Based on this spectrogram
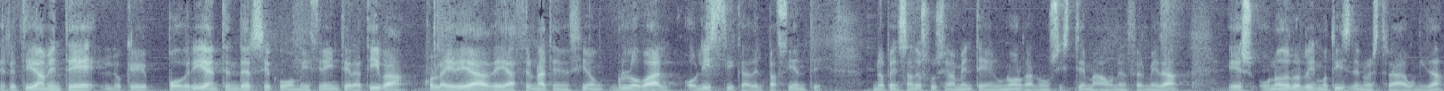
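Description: Noticeable background noise runs under a man speaking at a moderate pace. His medium-pitched voice is monotone and flat. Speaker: allergist doctor. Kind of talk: medical explanation in interview.

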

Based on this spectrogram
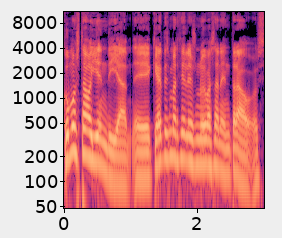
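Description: A man speaks very quickly, his intonation lively. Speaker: radio host. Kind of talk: radio interview.

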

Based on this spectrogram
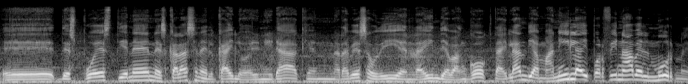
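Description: Amid noticeable background noise, a man with a fairly high pitch speaks at a fairly quick pace with lively intonation. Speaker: radio reporter. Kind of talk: scripted comedic report. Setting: airport runway.

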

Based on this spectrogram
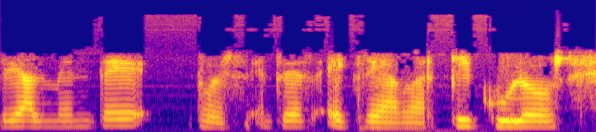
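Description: A woman's fairly low voice moves at a moderate pace, its intonation monotone and flat. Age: 40s. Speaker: author and emotional wellbeing coach. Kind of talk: interview.

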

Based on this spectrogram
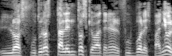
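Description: Speaking in a normal speaking voice, a man keeps a medium pitch, a fairly quick pace and ordinary pitch variation. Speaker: radio sports contributor. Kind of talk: radio segment.

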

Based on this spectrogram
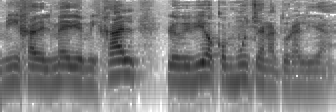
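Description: A woman speaks in a low pitch. Her pitch varies in an ordinary way. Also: moderate pace.

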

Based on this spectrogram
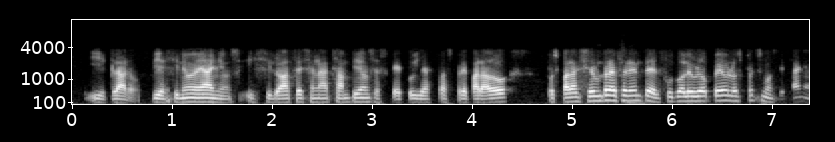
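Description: This man talks very fast, his pitch shifting in a typical way. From Basque Country, Spain (San Sebastián). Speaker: journalist. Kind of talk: radio interview.

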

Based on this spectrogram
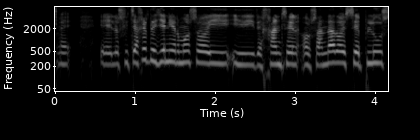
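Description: With a very clean recording and silent background, a woman with a fairly high pitch speaks at a moderate pace in a monotone, flat voice. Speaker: radio sports podcast host. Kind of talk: sports radio interview and analysis.

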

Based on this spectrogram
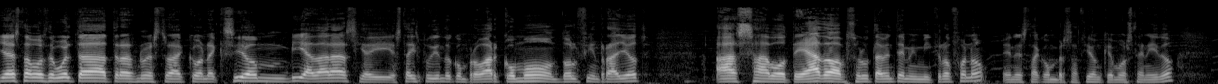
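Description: Music plays in the background as a man speaks at a moderate pace. His pitch is medium and his intonation fairly even. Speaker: radio host. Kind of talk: radio show hosting with music talk. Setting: studio.

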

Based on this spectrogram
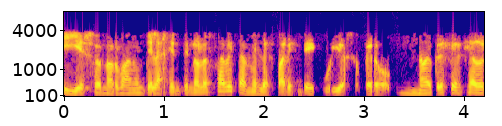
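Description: Fairly low in pitch, a man's voice moves at a fairly quick pace. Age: young. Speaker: priest. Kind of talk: interview.

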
